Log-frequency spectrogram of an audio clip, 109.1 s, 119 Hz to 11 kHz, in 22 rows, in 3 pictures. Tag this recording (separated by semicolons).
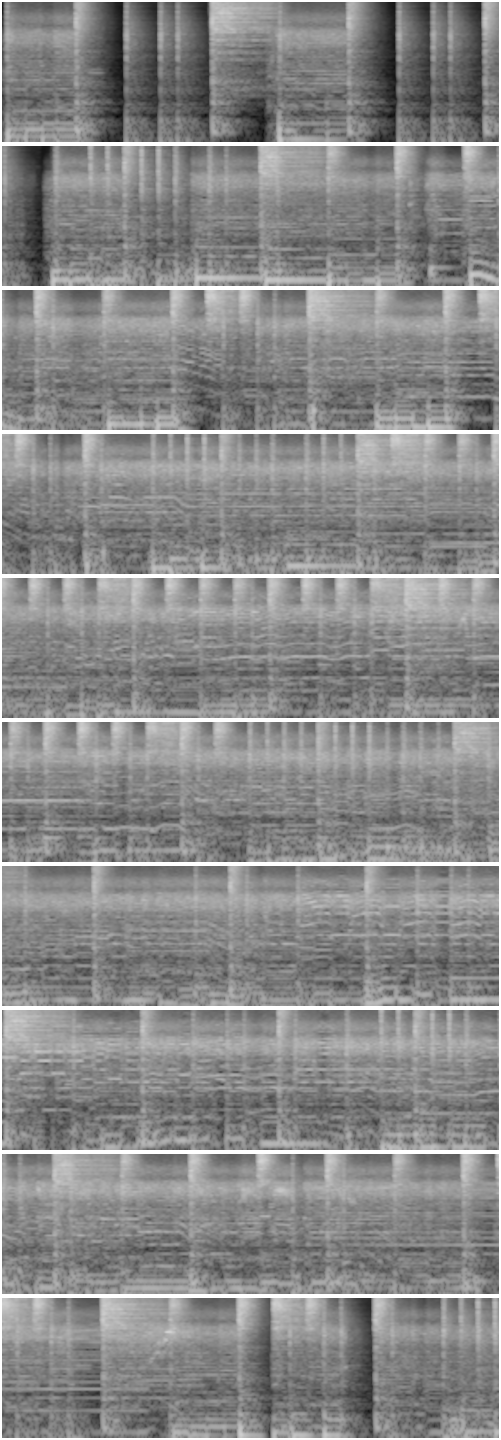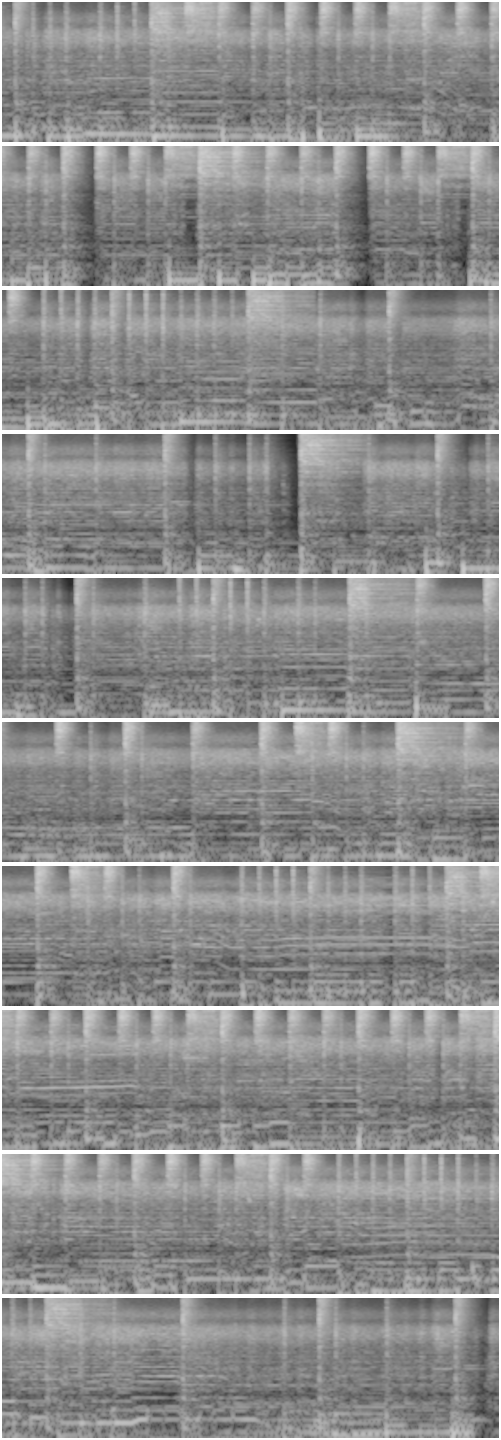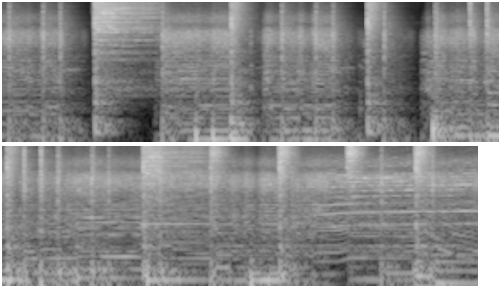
Backing; Heavy; Rock; Metal; Rhythm; Guitar; Drums; Hard; Music; 120; Bass; Loop; BPM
